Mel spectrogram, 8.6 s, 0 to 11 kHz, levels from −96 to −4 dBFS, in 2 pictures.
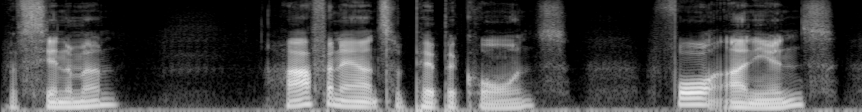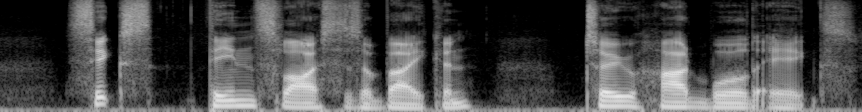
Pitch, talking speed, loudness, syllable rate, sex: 100 Hz, 125 wpm, -20 LUFS, 4.4 syllables/s, male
